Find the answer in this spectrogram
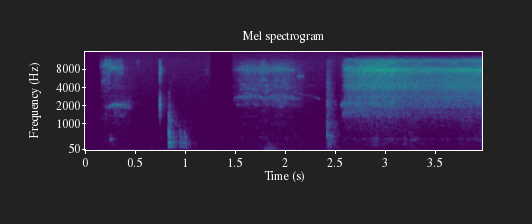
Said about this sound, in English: I'm getting a really lovely waft coming out of the can here, and as I pour it into the glass, same sort of thing.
